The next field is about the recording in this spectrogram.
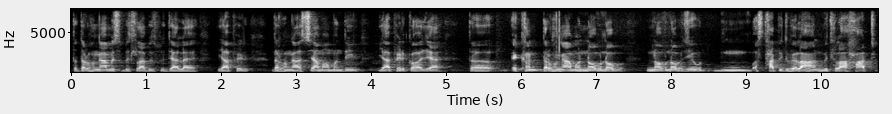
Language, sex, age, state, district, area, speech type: Maithili, male, 30-45, Bihar, Darbhanga, rural, spontaneous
